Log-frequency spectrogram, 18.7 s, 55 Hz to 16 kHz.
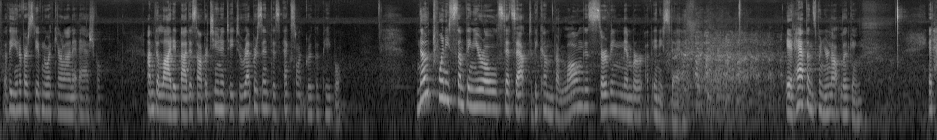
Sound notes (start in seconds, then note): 13.6 laughter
